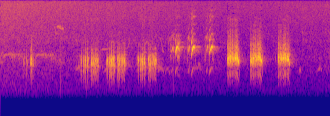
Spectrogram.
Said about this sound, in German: Ein schönes Beispiel: der Drosselrohrsänger. Konkurrierenden Männchen schmettert er eine Art Fanfarengesang entgegen.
